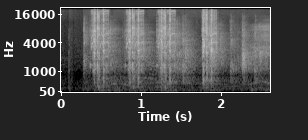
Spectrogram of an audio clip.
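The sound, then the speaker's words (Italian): A quick, steady series of camera shutter clicks, about six crisp bursts spaced roughly half a second apart, clear with no voices, from Annie Leibovitz's photo shoot for a Vogue cover. “c'è però una persona che più di tutte ha il fiuto per le tendenze del futuro, un'accanita amante del tennis, Anna Wintour, che le fa immortalare con gli scatti di Annie Leibovitz sulla copertina di Vogue.”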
